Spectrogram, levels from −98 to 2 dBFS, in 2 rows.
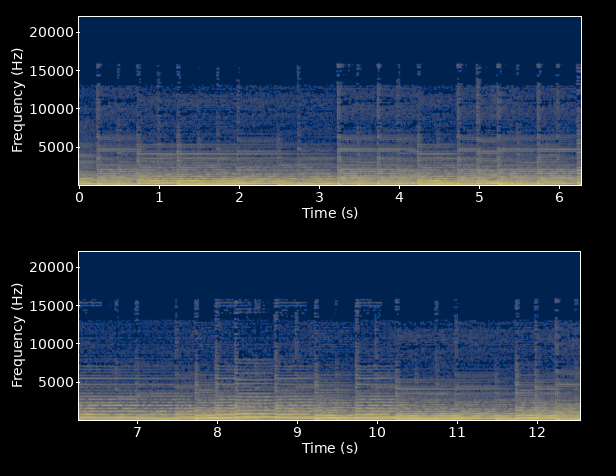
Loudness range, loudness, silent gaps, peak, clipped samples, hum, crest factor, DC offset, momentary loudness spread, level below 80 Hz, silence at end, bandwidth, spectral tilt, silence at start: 2 LU; -19 LUFS; none; -6 dBFS; under 0.1%; none; 12 dB; under 0.1%; 5 LU; -50 dBFS; 0 s; 10.5 kHz; -9 dB/octave; 0 s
